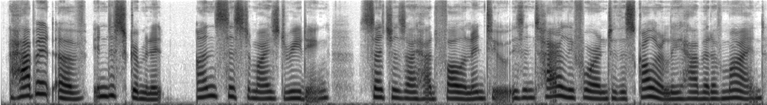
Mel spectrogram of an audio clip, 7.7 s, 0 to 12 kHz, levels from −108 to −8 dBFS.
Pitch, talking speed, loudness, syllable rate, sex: 235 Hz, 165 wpm, -19 LUFS, 6.1 syllables/s, female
